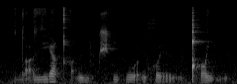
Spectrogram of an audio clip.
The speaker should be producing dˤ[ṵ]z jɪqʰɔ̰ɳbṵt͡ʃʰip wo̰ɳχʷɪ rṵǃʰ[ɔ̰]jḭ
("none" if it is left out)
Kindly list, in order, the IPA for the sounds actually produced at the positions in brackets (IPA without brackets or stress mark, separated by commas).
o̰, ɔ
